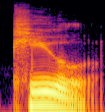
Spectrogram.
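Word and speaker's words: queue: And Q, what the heck with that? It's completely different spelling, and the pronunciation is another planet. It's just the letter Q followed by 4 silent letters.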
